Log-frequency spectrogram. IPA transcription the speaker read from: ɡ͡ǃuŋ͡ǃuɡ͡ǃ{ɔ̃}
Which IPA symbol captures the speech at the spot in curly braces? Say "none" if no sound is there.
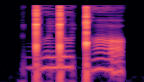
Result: ɔ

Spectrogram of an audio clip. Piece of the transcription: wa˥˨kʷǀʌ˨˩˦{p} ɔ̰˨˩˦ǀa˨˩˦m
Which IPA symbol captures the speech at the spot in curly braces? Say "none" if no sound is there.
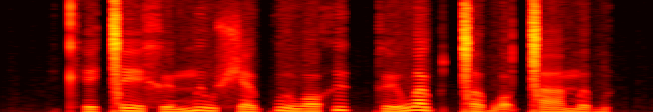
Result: b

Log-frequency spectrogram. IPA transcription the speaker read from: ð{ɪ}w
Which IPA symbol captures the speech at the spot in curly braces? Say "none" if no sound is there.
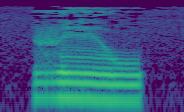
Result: ɪ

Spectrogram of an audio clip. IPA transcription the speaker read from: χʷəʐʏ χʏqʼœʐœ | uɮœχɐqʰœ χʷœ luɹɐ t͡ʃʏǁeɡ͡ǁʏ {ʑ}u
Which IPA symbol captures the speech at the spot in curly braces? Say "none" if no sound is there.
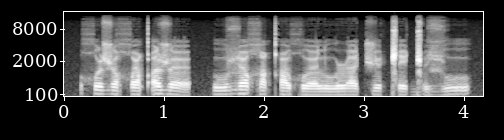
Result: ʑ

